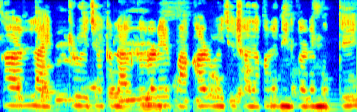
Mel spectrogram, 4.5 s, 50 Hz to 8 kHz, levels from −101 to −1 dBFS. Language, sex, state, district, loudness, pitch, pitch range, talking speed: Bengali, female, West Bengal, Dakshin Dinajpur, -16 LUFS, 225 Hz, 215-230 Hz, 230 wpm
